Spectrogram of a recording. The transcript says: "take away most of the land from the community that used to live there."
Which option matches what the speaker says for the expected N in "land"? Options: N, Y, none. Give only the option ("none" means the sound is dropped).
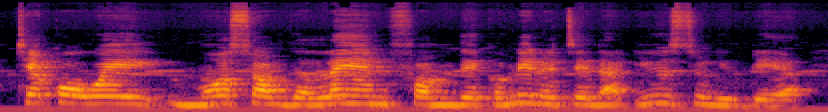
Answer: N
